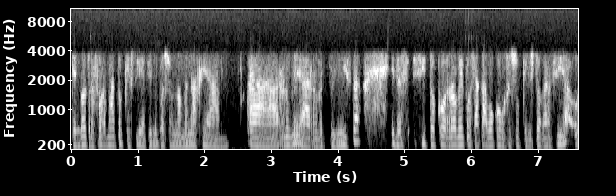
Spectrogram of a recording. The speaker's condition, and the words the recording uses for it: Vocal nodules. Sí, pero bueno, cuando se me pone rota ya la voz, pues ya tiro por Bonnie Tyler o tiro por Joaquín Sabina o tengo mis recursos.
